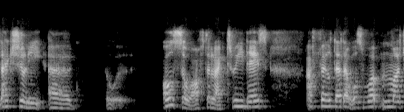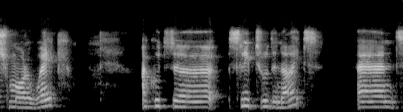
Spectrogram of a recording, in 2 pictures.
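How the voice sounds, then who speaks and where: A woman sharing a personal testimonial on a video call, earnest and hesitant, often pausing to restart. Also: mid-range voice, lo-fi sound. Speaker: guest giving a testimonial. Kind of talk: casual video call chat.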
